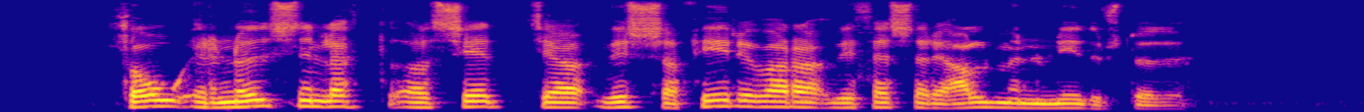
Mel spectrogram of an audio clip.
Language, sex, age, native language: Icelandic, male, 40-49, Icelandic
